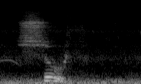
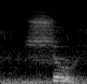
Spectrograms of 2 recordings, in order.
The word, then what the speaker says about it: South: were pronounced in england it was actually pronounced soothe soothe instead of like the direction south so there was a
